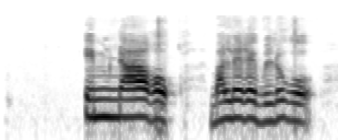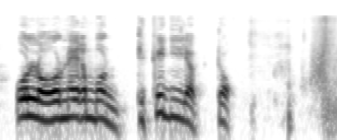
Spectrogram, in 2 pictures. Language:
Inupiaq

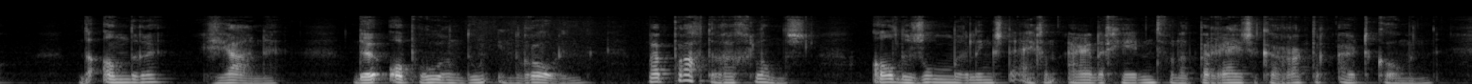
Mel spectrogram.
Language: Dutch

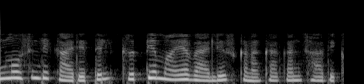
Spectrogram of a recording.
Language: Malayalam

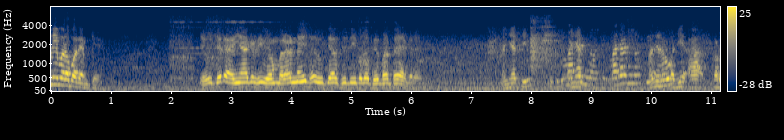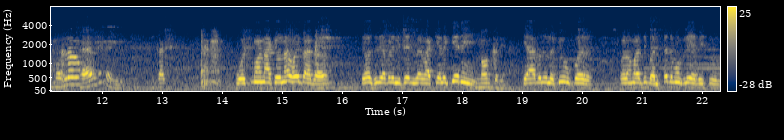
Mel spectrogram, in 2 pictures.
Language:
Gujarati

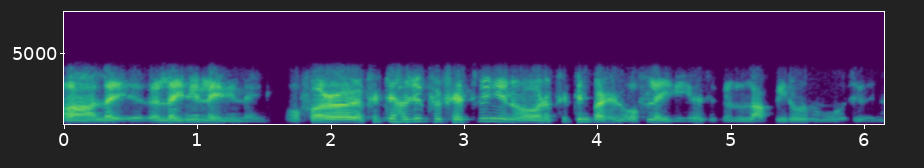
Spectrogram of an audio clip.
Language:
Manipuri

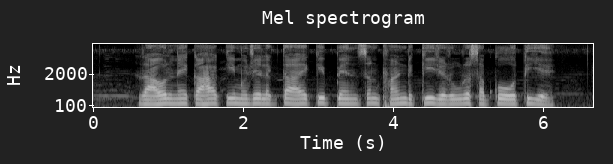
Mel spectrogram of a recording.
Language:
Hindi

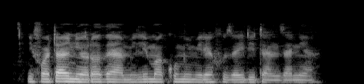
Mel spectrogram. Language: Swahili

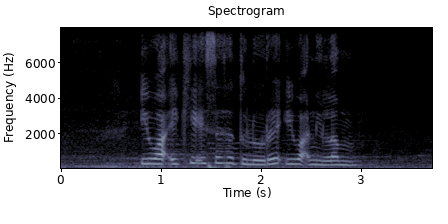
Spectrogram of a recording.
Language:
Javanese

